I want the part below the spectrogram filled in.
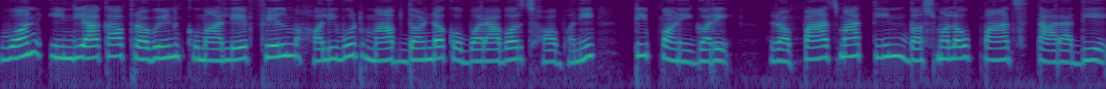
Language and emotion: Nepali, neutral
